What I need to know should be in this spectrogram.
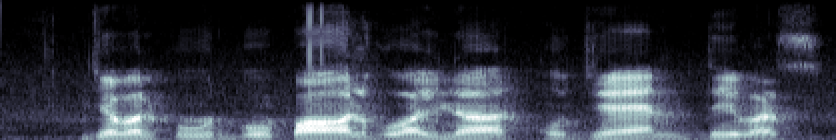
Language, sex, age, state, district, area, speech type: Hindi, male, 18-30, Madhya Pradesh, Seoni, urban, spontaneous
